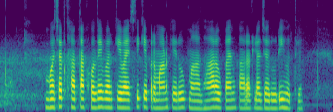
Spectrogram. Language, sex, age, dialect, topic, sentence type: Chhattisgarhi, female, 25-30, Northern/Bhandar, banking, statement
